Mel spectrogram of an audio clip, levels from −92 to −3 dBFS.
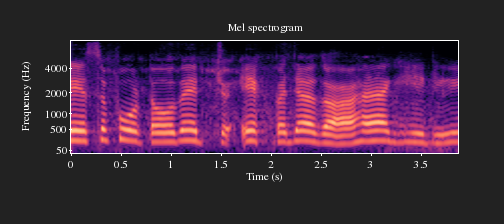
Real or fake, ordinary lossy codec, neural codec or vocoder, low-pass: fake; none; codec, 16 kHz, 2 kbps, X-Codec, HuBERT features, trained on LibriSpeech; none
